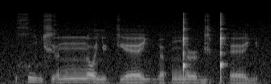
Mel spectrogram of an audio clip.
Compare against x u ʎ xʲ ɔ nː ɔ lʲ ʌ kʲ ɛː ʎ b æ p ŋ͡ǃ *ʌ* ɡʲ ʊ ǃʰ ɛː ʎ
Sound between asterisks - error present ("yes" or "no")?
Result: yes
